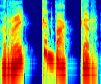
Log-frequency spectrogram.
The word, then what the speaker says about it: Rickenbacker: Dann hat er sich ein paar Geldgeber gesucht, nämlich den Schweizer Adolf Rickenbacker. Oder Rickenbacker. So, richtig ausgesprochen. Adolf Rickenbacker.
